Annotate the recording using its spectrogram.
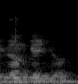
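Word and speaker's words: εὐαγγέλιον: 복음은 헬라어로 유앙겔리온이라고 이렇게 발음합니다. 어려운 말이죠. 유앙겔리온.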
